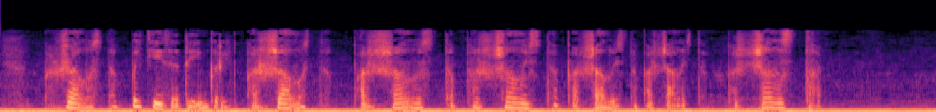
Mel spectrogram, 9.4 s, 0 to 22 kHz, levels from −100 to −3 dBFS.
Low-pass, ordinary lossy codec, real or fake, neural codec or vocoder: 7.2 kHz; MP3, 32 kbps; fake; codec, 16 kHz, 4 kbps, FreqCodec, larger model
